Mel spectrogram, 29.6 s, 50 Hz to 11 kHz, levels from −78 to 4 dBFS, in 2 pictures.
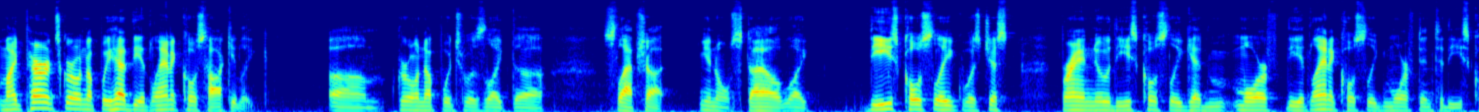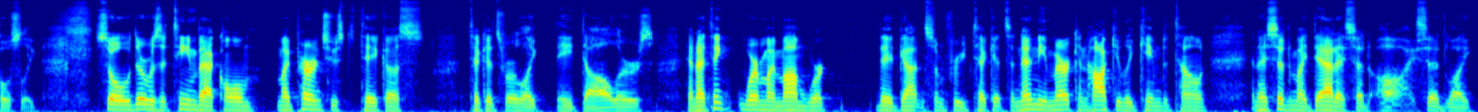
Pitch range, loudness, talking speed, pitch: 105-130 Hz, -28 LUFS, 200 wpm, 120 Hz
